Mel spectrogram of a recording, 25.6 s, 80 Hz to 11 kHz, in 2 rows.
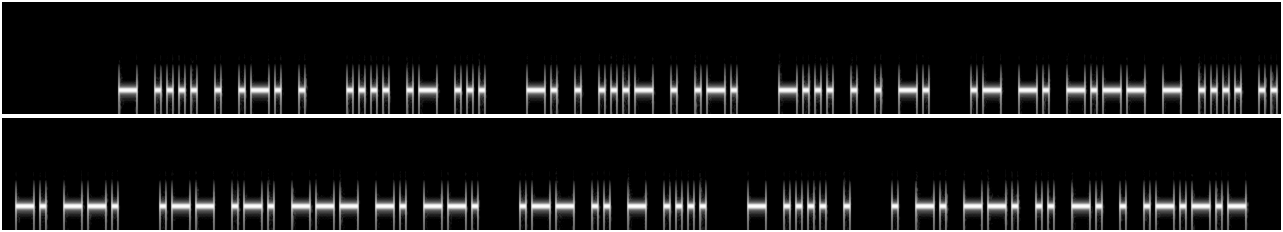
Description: Morse code, heard as a keyed tone, about 20 wpm, 700 Hz. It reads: THERE HAS NEVER BEEN ANYTHING WRONG WITH THE ENGINE.
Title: Sentences from Top 1500 Words 20wpm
